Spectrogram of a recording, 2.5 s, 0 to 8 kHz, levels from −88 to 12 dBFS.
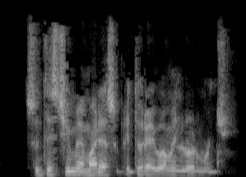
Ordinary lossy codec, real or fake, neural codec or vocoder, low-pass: MP3, 32 kbps; fake; codec, 24 kHz, 6 kbps, HILCodec; 7.2 kHz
